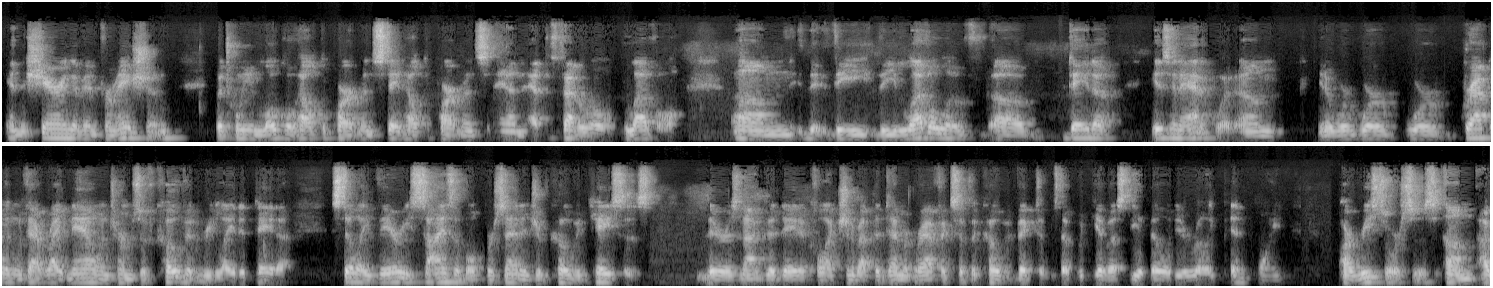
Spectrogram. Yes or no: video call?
yes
